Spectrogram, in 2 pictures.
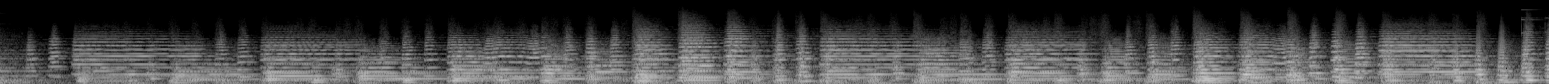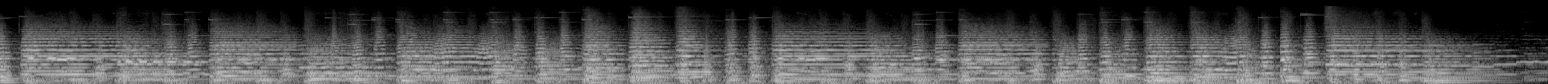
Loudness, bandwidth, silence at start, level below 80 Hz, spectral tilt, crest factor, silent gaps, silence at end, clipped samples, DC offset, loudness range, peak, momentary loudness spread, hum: -19 LUFS; 16 kHz; 0 s; -36 dBFS; -5.5 dB/octave; 18 dB; none; 0 s; under 0.1%; under 0.1%; 4 LU; -2 dBFS; 7 LU; none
